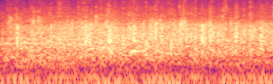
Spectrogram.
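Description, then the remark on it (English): A group of people applaud steadily, a dense, continuous patter of hand claps at moderate loudness with no voices on top, lasting a few seconds. “Clap for her.”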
